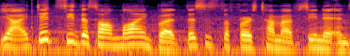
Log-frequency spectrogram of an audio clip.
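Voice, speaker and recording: A man keeps to a moderate pace while music plays in the background. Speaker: vlogger. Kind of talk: casual vlog narration. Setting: in a store.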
